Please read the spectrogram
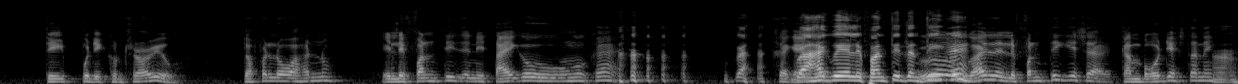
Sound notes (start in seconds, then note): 6.2 laughing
